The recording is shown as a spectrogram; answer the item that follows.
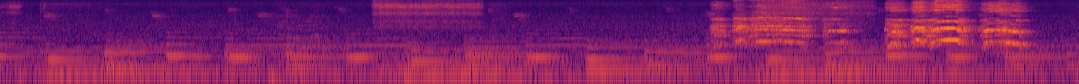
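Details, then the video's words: Rooster crowing twice near the end, loud strained harmonic calls that rise then fall, over steady background piano music. "Rooster Sounds"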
